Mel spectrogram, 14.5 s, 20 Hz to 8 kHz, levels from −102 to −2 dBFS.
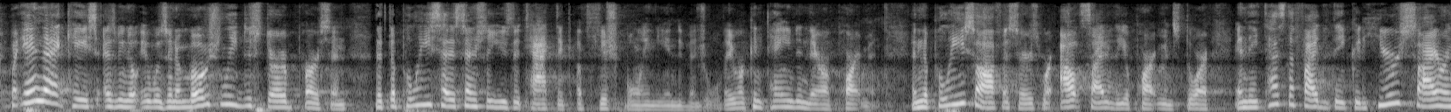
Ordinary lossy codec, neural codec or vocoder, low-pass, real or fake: AAC, 48 kbps; codec, 16 kHz, 8 kbps, FreqCodec, smaller model; 7.2 kHz; fake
